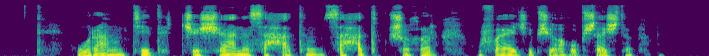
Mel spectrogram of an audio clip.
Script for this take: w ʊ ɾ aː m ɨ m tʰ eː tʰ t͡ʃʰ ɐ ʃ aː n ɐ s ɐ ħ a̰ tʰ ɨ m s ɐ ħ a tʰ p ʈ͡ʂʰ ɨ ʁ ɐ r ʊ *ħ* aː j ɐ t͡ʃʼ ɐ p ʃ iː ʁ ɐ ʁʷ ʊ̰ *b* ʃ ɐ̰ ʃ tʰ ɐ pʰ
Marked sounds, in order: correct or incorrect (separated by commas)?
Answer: incorrect, incorrect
